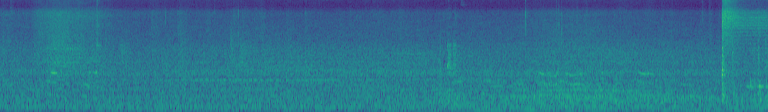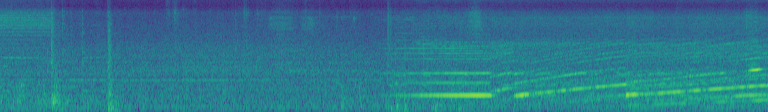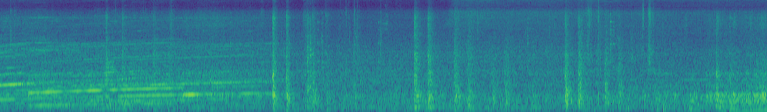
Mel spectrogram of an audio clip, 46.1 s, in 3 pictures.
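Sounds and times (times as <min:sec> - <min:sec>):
whining tones rising in pitch: 0:24.4 - 0:36.0
wheels clicking over rail joints: 0:36.2 - 0:46.0.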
